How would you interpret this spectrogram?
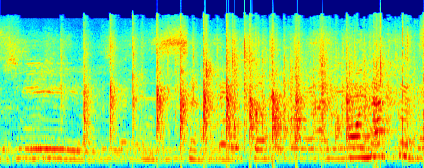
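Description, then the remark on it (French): An audience applauds God, clapping along in loose, uneven bursts, sharp hand claps cutting through a steady wash of raised voices that continues underneath throughout. “So we are applauding God and only God.”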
